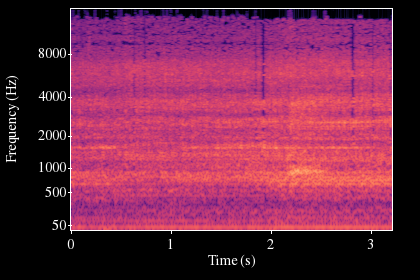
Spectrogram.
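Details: 3S-FE 1996-2000 Toyota RAV4 at idle after an exhaust leak repair (welded, painted and refitted): steady low even hum with no ticking or puffing.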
